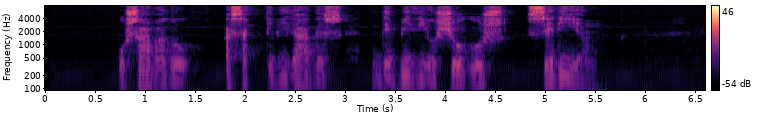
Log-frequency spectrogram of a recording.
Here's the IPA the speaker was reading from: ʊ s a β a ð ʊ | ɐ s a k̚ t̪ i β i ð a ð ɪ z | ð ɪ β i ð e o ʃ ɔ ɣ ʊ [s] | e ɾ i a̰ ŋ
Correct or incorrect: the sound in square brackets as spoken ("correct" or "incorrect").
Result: incorrect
